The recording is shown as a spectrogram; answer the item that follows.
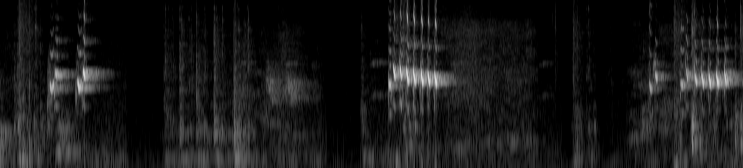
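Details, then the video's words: Lure singing of a yellow-vented bulbul to set others calling: short chirps, soft clicks and rustles, then a dense rapid pulsed burst, and later another run of quick throbbing notes. "pancingan trucuk gacor biar trucukan lain ikutan bunyi"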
